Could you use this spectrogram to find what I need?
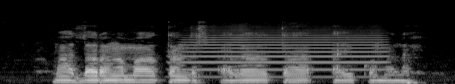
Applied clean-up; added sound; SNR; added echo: none; Trumpet; 11 dB; none.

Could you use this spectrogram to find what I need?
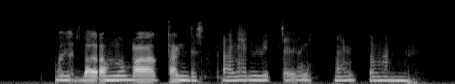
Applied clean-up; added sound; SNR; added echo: neural diffusion model UNIVERSE++.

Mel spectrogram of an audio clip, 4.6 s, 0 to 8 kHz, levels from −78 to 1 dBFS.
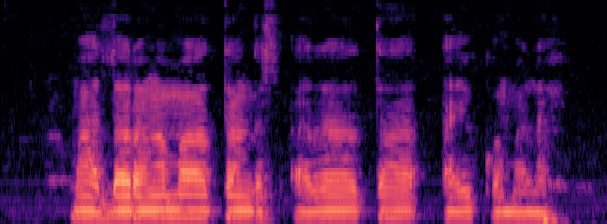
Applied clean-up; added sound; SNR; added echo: none; none; none; none.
